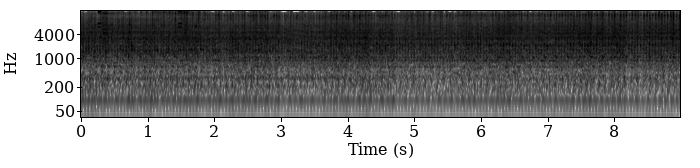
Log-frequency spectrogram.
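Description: A small steam locomotive chuffs and hisses as it pulls slowly away.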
